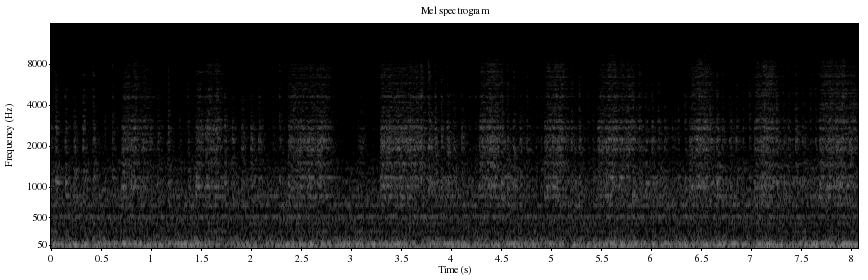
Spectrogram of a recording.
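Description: Near silence: room tone with a low hum and faint, patchy hiss.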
